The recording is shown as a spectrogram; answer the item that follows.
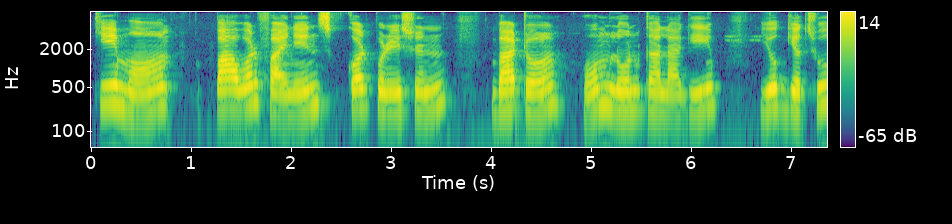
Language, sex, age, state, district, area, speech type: Nepali, female, 60+, West Bengal, Darjeeling, rural, read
